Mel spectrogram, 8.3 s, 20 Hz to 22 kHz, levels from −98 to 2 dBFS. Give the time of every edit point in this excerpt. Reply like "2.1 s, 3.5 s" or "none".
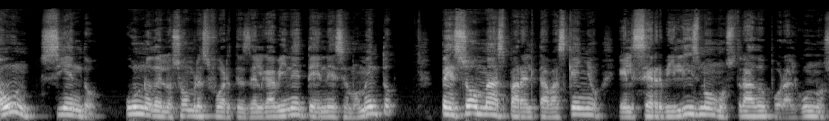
none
